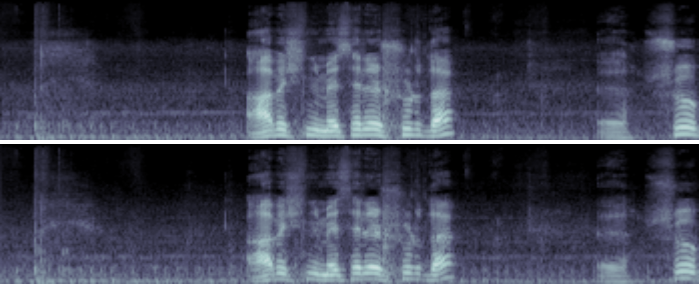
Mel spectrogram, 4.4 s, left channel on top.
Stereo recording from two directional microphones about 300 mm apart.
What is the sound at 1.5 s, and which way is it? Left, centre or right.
Speech, centre.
